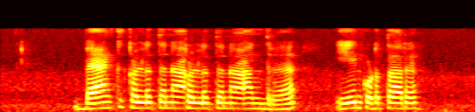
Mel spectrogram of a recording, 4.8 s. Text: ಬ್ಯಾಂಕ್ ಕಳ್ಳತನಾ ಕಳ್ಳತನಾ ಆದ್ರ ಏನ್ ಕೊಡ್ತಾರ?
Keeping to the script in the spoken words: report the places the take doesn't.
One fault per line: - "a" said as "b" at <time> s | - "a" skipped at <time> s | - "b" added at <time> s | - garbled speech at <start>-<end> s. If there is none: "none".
none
